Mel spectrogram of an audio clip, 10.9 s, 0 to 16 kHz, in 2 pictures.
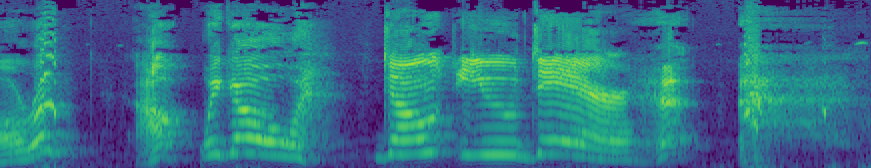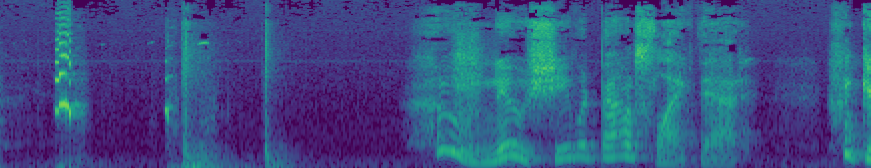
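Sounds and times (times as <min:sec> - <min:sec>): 
speech: 0:00.0 - 0:04.8, 0:08.2 - 0:10.8
small dog yelping: 0:00.1 - 0:00.6, 0:04.5 - 0:07.0.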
